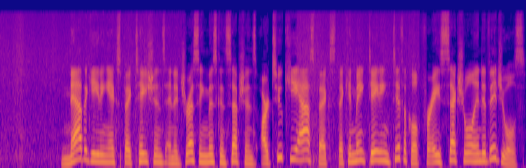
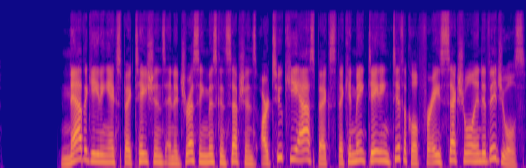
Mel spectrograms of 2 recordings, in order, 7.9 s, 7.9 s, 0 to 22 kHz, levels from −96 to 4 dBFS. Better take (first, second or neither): second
